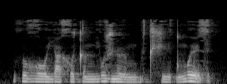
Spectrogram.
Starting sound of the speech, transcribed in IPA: θ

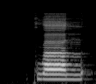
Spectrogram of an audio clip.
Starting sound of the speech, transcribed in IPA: k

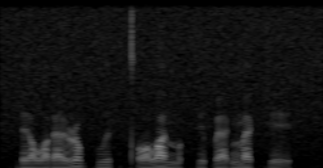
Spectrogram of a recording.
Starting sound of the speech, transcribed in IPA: ɾ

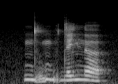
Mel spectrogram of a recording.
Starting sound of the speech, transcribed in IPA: n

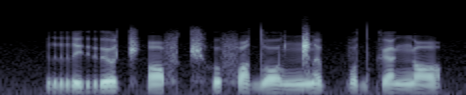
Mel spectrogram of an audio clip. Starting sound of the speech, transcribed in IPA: r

